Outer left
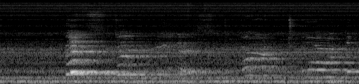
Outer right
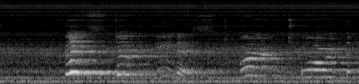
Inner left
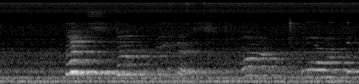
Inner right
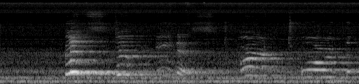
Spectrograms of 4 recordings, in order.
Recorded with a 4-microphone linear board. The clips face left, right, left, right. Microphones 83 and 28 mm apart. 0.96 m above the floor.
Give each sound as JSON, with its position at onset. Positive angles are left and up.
{"t": 0.7, "sound": "a shout", "side_deg": -65, "distance_m": 1.4}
